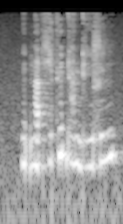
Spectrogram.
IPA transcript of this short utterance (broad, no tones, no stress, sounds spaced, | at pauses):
ĩ ʔ ŋ a ʔ ç i t͡s ĩ ʔ ɖʱ a ŋ ɖʱ i ɬ i ŋ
